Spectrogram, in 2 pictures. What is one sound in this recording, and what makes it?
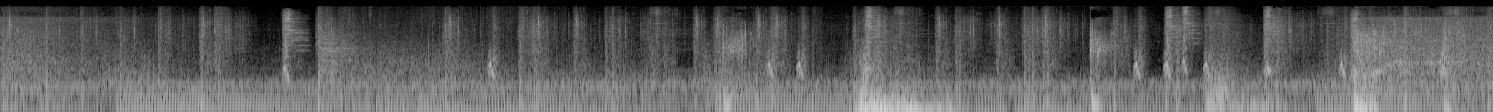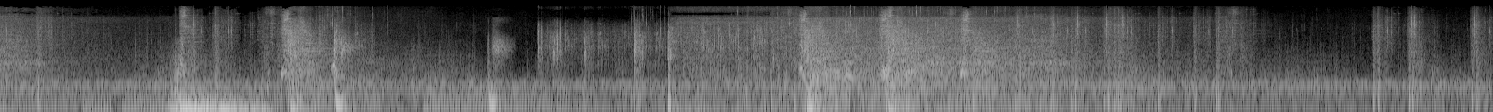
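Low ominous music hums and pulses throughout.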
